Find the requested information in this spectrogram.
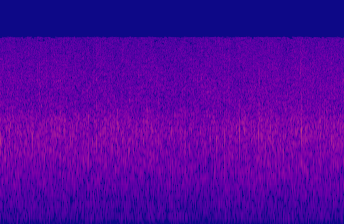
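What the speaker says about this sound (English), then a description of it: "I really like how they added this kind of sound effects into this. Like clapping and cheering." Clapping and cheering from an in-game audience at a magician's stage show in Genshin Impact, a steady, dense wash of applause filling the whole stretch with no talk over it.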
